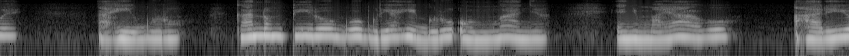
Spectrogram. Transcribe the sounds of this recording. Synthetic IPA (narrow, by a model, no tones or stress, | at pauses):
e | aɦiːɡuɾu | kaːndio̞mupiːɾo̞ɡwo̞ɡuɾjahiːɡuɾuʔomumwaːɲa | e̞ɲumajaːβo̞ | ahaɾij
